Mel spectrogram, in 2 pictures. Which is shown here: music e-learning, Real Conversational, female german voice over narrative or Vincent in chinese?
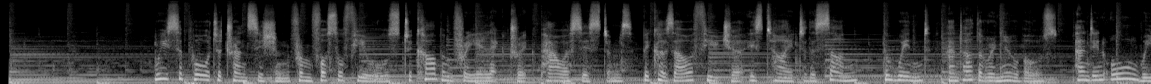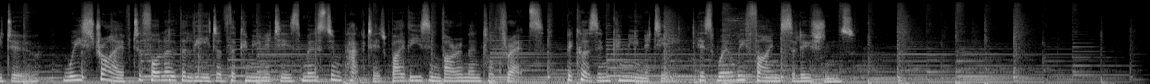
music e-learning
